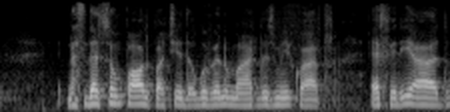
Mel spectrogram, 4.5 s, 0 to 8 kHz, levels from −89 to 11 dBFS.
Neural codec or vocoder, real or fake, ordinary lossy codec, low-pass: codec, 16 kHz, 4 kbps, X-Codec, WavLM features, trained on Multilingual LibriSpeech; fake; none; 7.2 kHz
